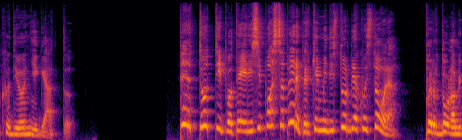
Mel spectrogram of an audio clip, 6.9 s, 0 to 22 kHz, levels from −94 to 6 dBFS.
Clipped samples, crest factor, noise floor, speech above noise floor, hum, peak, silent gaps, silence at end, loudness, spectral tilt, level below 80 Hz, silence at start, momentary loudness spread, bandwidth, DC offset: under 0.1%; 18 dB; -87 dBFS; 67 dB; none; -4 dBFS; none; 0 s; -20 LUFS; -4 dB/octave; -58 dBFS; 0 s; 11 LU; over 20 kHz; under 0.1%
